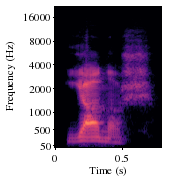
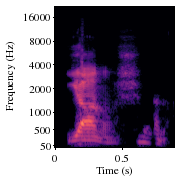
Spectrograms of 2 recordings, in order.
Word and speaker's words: János: That one, that's actually pronounced János. János with an H. Yeah, emphasis on the first syllable. János.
